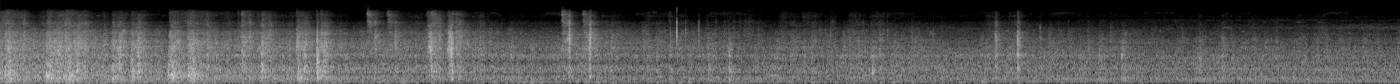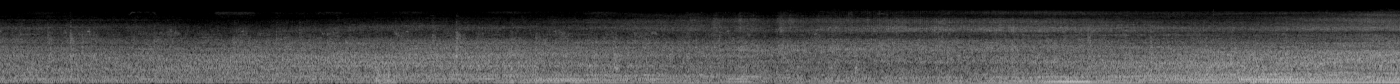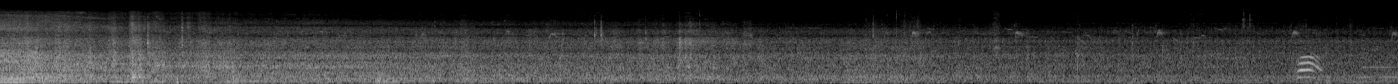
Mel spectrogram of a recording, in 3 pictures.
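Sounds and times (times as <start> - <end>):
train wheels clacking: 0.0 - 25.7
train rumbling: 0.0 - 41.9.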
